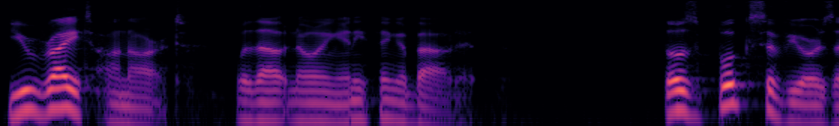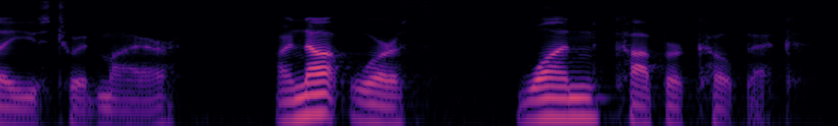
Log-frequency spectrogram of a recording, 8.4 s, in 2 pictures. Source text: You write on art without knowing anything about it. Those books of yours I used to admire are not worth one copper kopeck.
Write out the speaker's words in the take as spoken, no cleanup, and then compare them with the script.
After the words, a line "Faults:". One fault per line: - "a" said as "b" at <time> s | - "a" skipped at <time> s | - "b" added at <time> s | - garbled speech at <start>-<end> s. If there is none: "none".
You write on art without knowing anything about it. Those books of yours I used to admire are not worth one copper kopeck.
Faults:
none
